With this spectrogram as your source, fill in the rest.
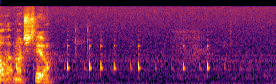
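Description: Short electronic menu beeps tick in quick succession.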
